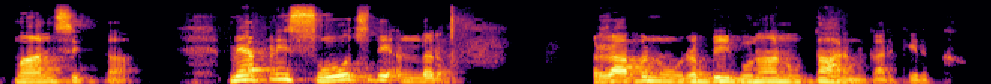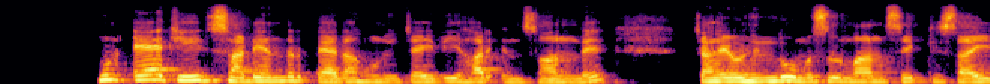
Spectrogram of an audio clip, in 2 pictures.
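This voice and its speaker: A man with a Punjabi accent explaining scripture in a calm way, pausing between short phrases. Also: medium pitch. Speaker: Sikh scripture teacher.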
